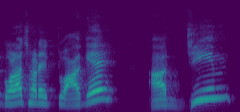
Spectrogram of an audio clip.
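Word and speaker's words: ج: ছাড়া একটু আগে, আর জিম শিন ইয়া এই 3টি অক্ষরের মাখরাজ হলো জিহবার মাঝখান তার বারবার উপরের তালু, জিহবার মাঝখান এবং তার বারবার উপরের তালুর সাথে লাগিয়ে উচ্চারিত হয় জিম শিন ইয়া।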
